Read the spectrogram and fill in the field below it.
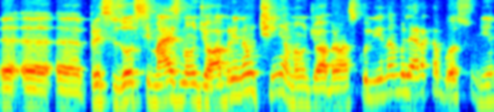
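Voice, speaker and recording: A man speaks in a plain, everyday voice at a fairly high pitch, keeping a moderate pace with lively intonation and hardly any pauses. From southern Brazil, Porto Alegre. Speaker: RPG game designer. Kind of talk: casual chat.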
